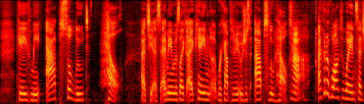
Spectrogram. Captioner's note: ahh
